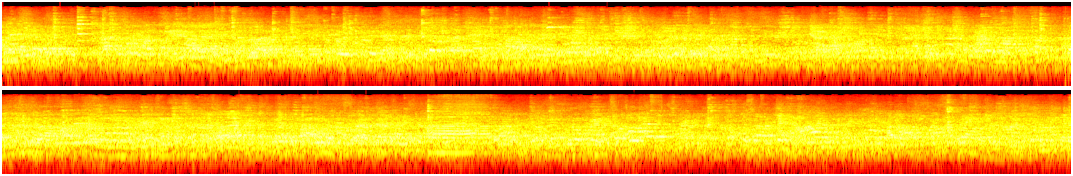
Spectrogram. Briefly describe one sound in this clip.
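A crowd of men chatter and talk over one another indoors.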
